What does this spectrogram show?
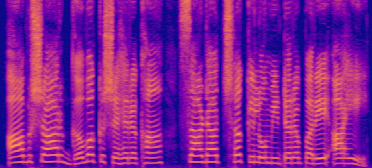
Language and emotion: Sindhi, neutral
